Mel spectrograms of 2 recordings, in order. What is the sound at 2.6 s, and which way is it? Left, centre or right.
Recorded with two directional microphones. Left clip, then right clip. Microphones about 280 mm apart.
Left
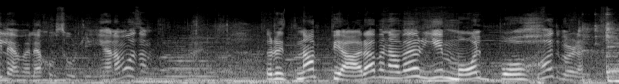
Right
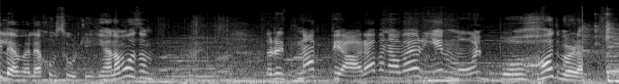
Speech, left.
